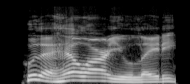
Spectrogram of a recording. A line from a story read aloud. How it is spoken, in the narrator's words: Someone near the front yelled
